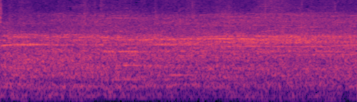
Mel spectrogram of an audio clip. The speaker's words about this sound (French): Vous l'entendez à chaque ballon touché par Neymar ou Messi. Eh bien, les supporters ont copieusement sifflé les joueurs du Paris Saint-Germain.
